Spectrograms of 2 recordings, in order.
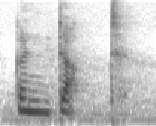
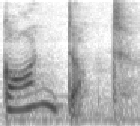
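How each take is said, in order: First: The stress is on the second syllable. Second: The stress is on the first syllable. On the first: The word is used as a verb. "Word form में रखते हैं" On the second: The word is used as a noun. "जब हमने noun में use किया"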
